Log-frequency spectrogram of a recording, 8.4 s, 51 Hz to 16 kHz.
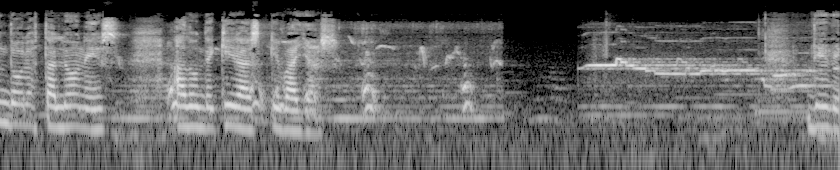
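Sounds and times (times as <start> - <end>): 
speech: 0.0 - 3.7, 8.1 - 8.3
eerie ghostly whistling: 5.8 - 8.3.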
